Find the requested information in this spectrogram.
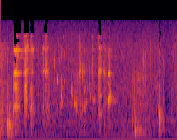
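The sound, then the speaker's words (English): A drink pours into a glass inside a wagon used as a home, a short splashing trickle with a few faint clinks and taps, no voices. “Pour this down.”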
